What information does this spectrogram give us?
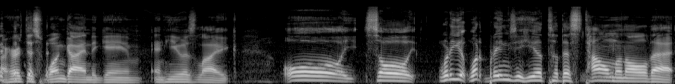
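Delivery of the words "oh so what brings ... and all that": put-on funny odd Scottish accent, higher, louder, slower. Quoting a man heard in a video game, in a funny strange Scottish accent. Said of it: "strangest Scottish accents I have ever heard".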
